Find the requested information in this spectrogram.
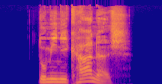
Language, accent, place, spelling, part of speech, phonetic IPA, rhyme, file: German, Germany, Berlin, dominikanisch, adjective, [dominiˈkaːnɪʃ], -aːnɪʃ, De-dominikanisch.ogg
- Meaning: Dominican (of, from or relating to the Dominican Republic)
